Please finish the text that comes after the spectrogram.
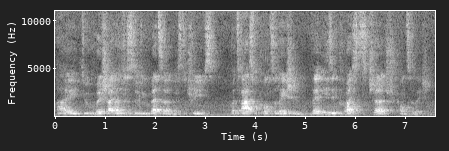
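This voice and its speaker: Young actor as a mild, devout Victorian clergyman with a mellow voice, heard distant in a reverberant theater. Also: on the high side, normal speed, few pauses, slight background noise, lightly acted. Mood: earnest. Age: young adult. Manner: earnest and gentle. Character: earnest Victorian bishop, pious. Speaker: stage actor. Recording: echoey theater from far off.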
